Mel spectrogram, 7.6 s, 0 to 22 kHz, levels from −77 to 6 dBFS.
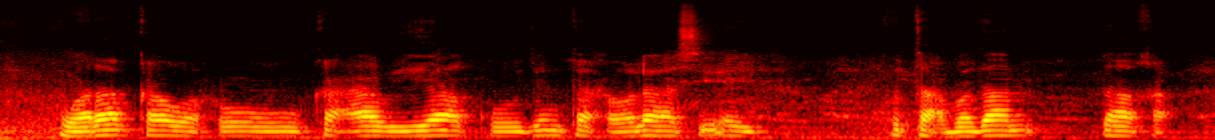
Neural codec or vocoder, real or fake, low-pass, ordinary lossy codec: codec, 44.1 kHz, 7.8 kbps, Pupu-Codec; fake; 19.8 kHz; none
